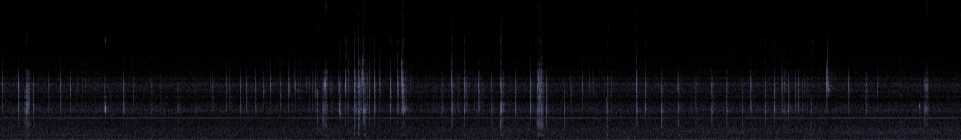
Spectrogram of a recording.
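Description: Bat detector rendering the echolocation calls of noctule bats (Nyctalus noctula) as irregular trains of clicks, with denser, louder runs about five to six seconds in and again at about eight seconds, over a low steady hum.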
